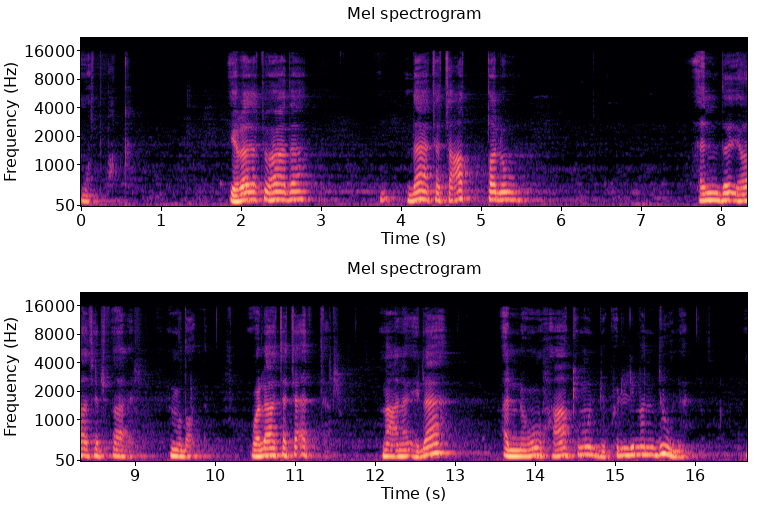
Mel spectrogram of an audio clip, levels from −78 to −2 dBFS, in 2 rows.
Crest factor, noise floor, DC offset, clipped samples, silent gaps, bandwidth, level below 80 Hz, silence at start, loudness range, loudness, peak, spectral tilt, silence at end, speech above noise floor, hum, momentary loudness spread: 18 dB; -47 dBFS; under 0.1%; under 0.1%; none; 16 kHz; -50 dBFS; 0 s; 4 LU; -19 LUFS; -2 dBFS; -8 dB/octave; 0 s; 30 dB; none; 20 LU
